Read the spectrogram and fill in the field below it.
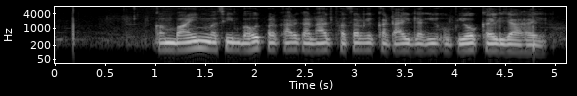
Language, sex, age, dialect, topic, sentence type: Magahi, male, 60-100, Southern, agriculture, statement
